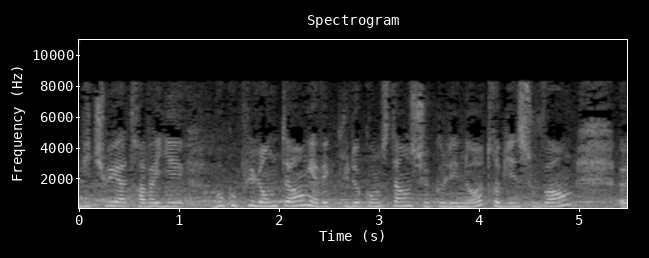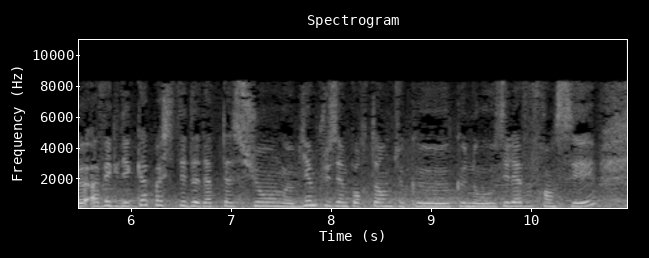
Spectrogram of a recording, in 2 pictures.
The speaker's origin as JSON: {"language": "French", "country": "France", "said": "nous recevons, nous en tant que Français, beaucoup"}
